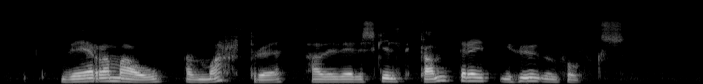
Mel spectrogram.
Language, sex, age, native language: Icelandic, male, 18-19, Icelandic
